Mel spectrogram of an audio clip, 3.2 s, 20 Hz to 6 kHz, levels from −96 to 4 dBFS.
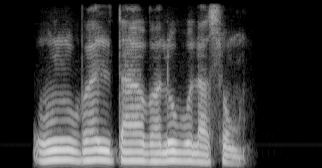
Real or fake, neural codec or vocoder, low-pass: fake; codec, 16 kHz, 4 kbps, FunCodec, trained on Chinese and English, 50 frames a second; 5.4 kHz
